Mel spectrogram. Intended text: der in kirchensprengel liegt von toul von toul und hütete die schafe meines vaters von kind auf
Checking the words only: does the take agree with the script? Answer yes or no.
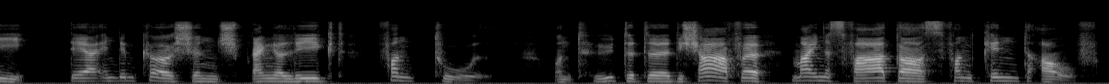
no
